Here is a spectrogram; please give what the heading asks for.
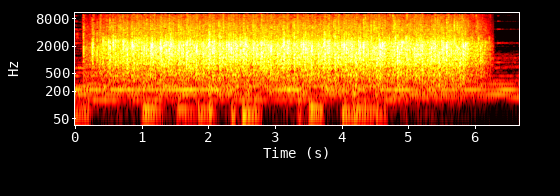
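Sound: applause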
